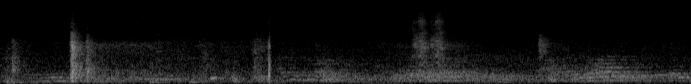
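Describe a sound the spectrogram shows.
A middle-aged man murmurs a recitation softly.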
